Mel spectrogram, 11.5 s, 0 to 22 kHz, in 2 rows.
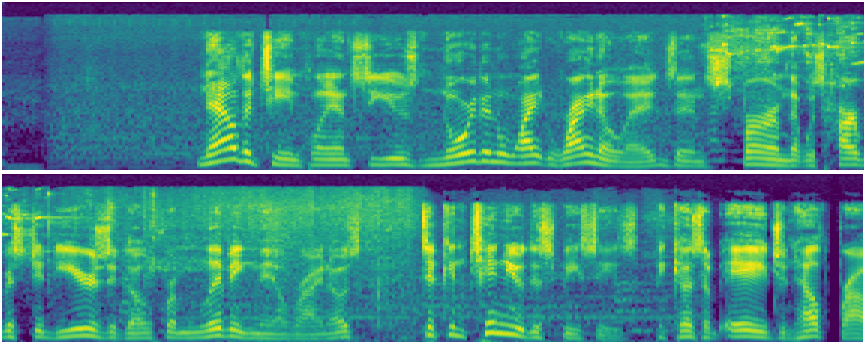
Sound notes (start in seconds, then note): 1.6 voice-over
